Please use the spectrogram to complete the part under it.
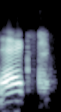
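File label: i killed enemy, swat female; Counter Strike Model Pack; CS:GO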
